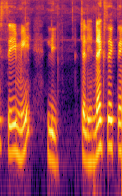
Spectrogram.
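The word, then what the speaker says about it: simile: वैसे ज़्यादातर लोग सही ही प्रोनाउंस करते हैं, लेकिन कुछ लोग स्माइल वगैरह बोलते हैं इसको, तो ऐसा ना करें, इंग्लिश के साथ अत्याचार ना करें और सही प्रोनाउंस करिए सिमिली।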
